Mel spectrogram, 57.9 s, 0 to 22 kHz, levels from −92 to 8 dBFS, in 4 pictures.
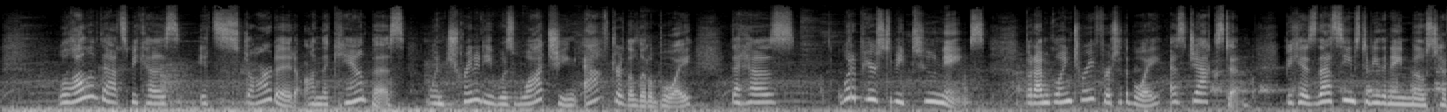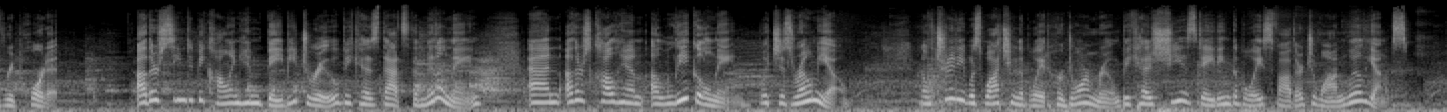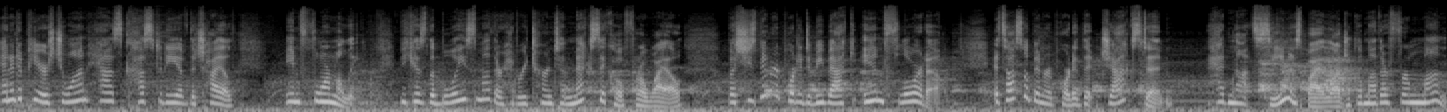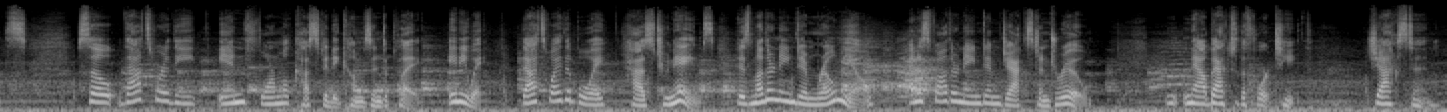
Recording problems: animal sounds; noticeable; throughout; 10 dB below the speech
low rumble; faint; throughout; 20 dB below the speech

